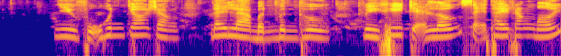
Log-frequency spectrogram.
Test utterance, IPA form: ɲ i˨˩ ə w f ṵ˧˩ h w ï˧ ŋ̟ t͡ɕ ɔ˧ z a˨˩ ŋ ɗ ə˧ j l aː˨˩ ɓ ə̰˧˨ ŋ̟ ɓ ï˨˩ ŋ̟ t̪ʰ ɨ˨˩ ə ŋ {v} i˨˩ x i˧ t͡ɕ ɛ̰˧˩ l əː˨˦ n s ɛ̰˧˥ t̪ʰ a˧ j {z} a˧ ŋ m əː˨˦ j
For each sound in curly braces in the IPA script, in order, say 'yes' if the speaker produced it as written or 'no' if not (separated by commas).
yes, yes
